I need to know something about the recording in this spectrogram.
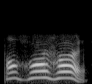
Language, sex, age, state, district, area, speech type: Assamese, female, 60+, Assam, Dibrugarh, rural, conversation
